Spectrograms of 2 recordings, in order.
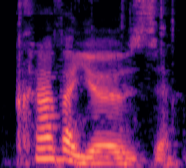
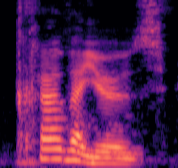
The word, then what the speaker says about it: travailleuse: Olha a pronúncia. Travailleur. Travailleur. Isso é masculino. E o feminino? Travailleuse. Travailleuse.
